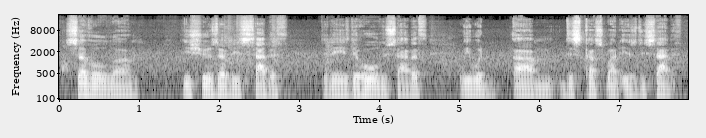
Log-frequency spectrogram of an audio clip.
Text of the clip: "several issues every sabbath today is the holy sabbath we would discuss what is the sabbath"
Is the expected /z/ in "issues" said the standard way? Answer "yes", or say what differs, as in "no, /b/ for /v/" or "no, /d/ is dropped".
yes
